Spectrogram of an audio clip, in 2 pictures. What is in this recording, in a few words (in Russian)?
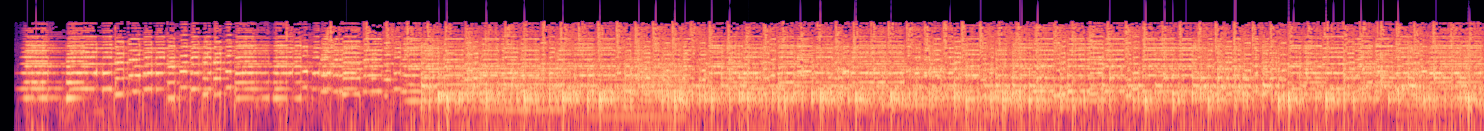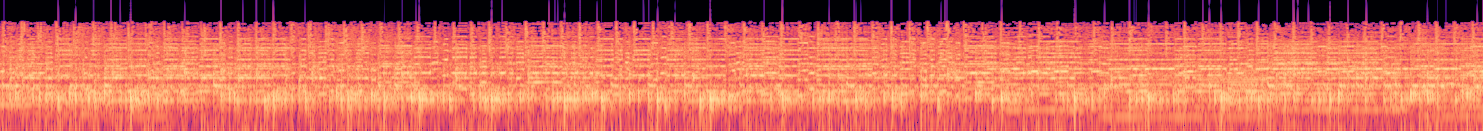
Lezginka Adygejskaya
